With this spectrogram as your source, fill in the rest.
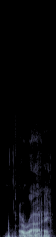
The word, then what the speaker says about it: awry: Awry. Yeah. So it's kind of not like... array. Hold on. Pronunciation. No, it's... We know how to spell the word, that's all that matters. Array. Awry. It's awry. No, it ties into what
